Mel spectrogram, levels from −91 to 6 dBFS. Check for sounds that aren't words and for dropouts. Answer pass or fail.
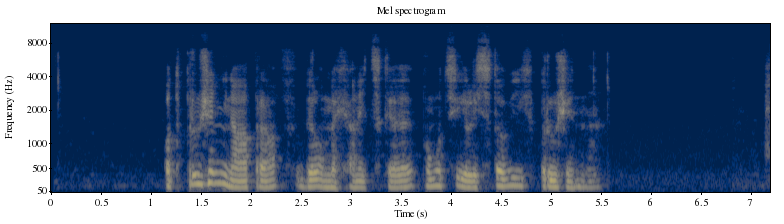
pass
